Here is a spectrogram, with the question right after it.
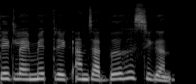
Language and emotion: Bodo, neutral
